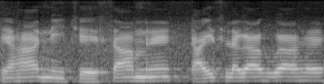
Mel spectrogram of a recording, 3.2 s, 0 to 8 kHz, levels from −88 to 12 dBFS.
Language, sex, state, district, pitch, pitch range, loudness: Hindi, male, Uttar Pradesh, Lucknow, 130 Hz, 120-140 Hz, -16 LUFS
